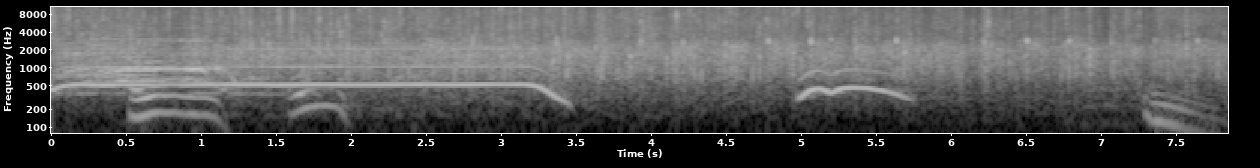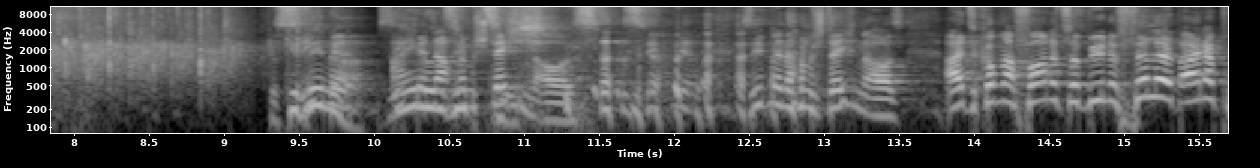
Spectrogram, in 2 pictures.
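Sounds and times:
audience applause: 0.0s - 9.7s
speech: 0.5s - 2.0s, 9.3s - 15.6s
laughter: 10.6s - 13.2s.

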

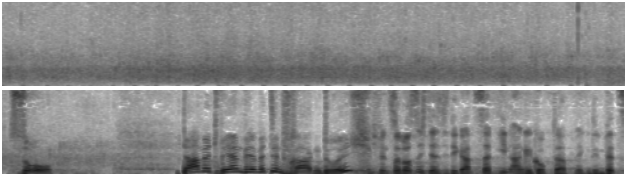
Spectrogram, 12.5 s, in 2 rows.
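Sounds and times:
audience applause: 0.0s - 8.0s
speech: 6.4s - 6.9s, 8.1s - 12.4s.

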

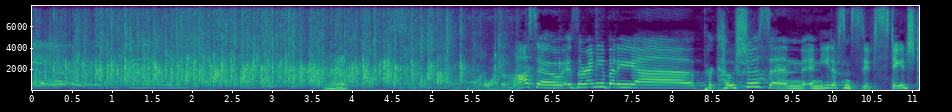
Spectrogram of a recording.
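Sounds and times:
audience applause: 0.0s - 6.1s
speech: 3.6s - 4.2s, 6.0s - 11.0s.

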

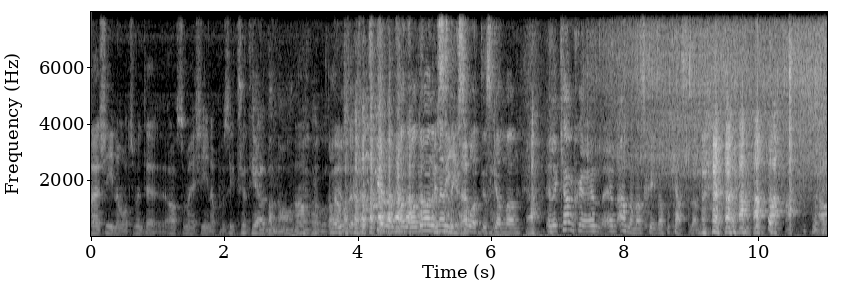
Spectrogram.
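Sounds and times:
speech: 0.0s - 11.0s
laughter: 3.6s - 5.6s, 6.4s - 11.0s
pork belly sizzling in a frying pan: 7.4s - 11.0s.

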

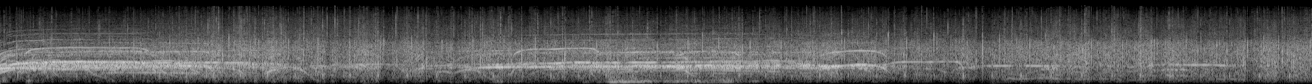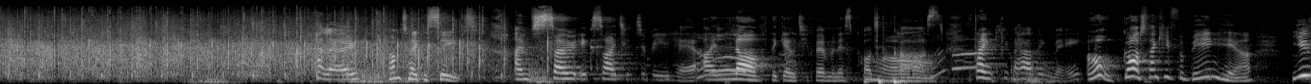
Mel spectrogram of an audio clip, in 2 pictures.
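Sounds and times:
live audience cheering and applause: 0.0s - 18.7s
speech: 17.1s - 26.2s.

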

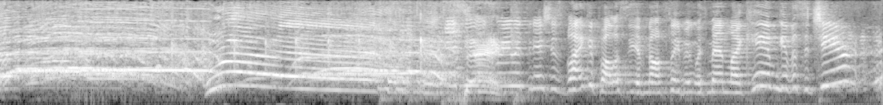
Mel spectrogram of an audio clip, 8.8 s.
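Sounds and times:
audience cheering and whooping: 0.0s - 5.2s
speech: 4.6s - 8.8s.

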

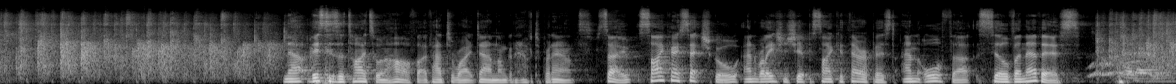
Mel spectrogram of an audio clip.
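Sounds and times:
crowd applauding: 0.0s - 2.9s, 10.9s - 11.7s
speech: 2.8s - 11.6s.

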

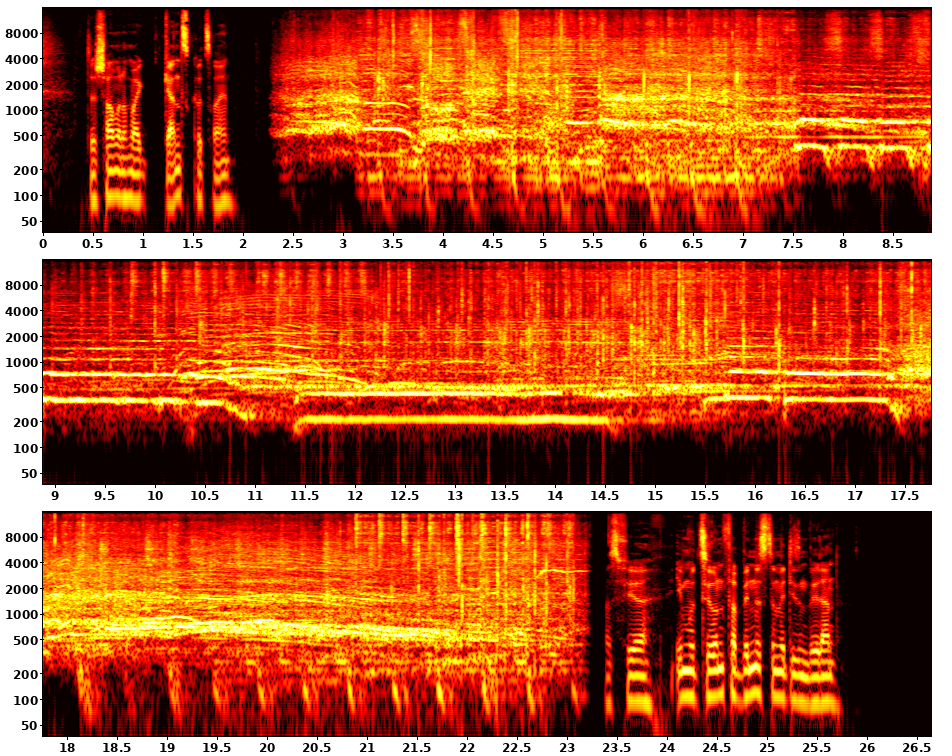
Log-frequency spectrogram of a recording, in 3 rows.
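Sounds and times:
speech: 0.5s - 2.0s, 3.2s - 4.4s, 23.6s - 25.9s
crowd celebrating at promotion party: 2.3s - 23.3s.

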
